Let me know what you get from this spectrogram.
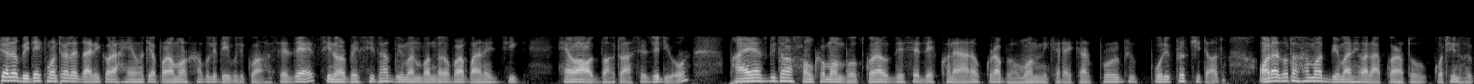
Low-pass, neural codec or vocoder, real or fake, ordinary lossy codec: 3.6 kHz; codec, 16 kHz, 2 kbps, FunCodec, trained on Chinese and English, 25 frames a second; fake; none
